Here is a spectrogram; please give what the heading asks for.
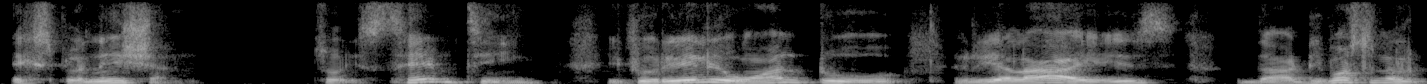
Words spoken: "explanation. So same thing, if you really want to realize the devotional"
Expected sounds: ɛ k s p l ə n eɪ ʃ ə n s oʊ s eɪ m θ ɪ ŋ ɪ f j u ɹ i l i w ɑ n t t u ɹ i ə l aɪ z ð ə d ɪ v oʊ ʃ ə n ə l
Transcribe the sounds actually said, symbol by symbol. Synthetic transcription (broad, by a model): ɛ k s p l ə n eɪ ʃ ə n s oʊ s eɪ m t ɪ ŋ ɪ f j u ɹ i l i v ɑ n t t u ɹ i ə l aɪ z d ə d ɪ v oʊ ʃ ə n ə l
